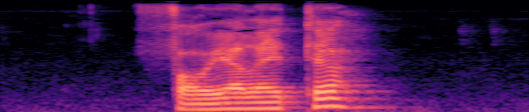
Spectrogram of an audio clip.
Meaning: 1. fire ladder 2. fire escape
- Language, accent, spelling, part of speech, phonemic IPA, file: German, Austria, Feuerleiter, noun, /ˈfɔɪ̯ɐˌlaɪ̯tɐ/, De-at-Feuerleiter.ogg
